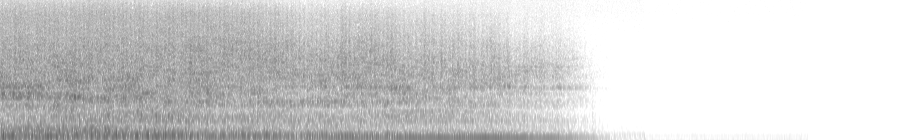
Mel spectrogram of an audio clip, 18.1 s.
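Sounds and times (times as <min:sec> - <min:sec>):
steam train passing: 0:00.0 - 0:11.9.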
